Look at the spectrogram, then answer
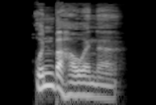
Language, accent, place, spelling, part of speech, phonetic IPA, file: German, Germany, Berlin, unbehauene, adjective, [ˈʊnbəˌhaʊ̯ənə], De-unbehauene.ogg
- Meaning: inflection of unbehauen: 1. strong/mixed nominative/accusative feminine singular 2. strong nominative/accusative plural 3. weak nominative all-gender singular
